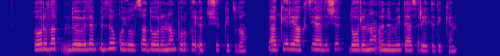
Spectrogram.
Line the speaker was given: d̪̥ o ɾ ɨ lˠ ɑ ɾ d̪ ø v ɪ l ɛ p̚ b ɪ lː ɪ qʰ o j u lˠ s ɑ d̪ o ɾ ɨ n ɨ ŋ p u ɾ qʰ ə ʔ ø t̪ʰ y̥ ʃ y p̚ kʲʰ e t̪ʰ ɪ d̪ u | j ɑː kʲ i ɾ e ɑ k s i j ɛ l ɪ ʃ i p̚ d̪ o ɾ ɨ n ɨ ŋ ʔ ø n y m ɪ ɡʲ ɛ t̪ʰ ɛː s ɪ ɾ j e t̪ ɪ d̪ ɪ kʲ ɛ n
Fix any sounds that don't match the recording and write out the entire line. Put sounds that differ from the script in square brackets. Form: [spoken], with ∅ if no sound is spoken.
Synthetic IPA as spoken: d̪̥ o ɾ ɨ lˠ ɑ ɾ d̪ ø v ɪ l ɛ p̚ b ɪ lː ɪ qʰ o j u lˠ s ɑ d̪ o ɾ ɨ n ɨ ŋ p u ɾ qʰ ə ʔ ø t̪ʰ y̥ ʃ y p̚ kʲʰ e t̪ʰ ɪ d̪ u | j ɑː kʲ i ɾ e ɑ k s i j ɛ l ɪ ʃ i p̚ d̪ o ɾ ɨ n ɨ ŋ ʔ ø n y m ɪ ɡʲ ɛ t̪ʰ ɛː s ɪ ɾ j e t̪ ɪ d̪ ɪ kʲ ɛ n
